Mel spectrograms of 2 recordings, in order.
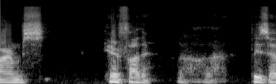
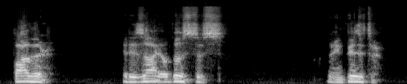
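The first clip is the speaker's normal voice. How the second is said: louder projecting voice, calling out; 2 semitones higher, 4 dB louder than usual. Voicing an inquisitor calling to a priest inside a church: projecting voice louder. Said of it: "project my voice a bit louder now".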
